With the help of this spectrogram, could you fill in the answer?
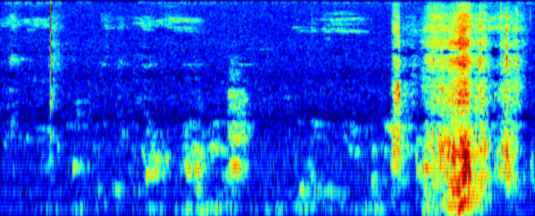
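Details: Pinscher named Lara during the natural birth of her puppies indoors: low soft murmuring, then a loud rising-and-falling whine with bright harmonics near the end.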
